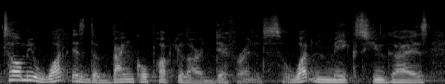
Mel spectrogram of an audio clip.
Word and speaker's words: Banco Popular: of the year at bangkok popular thank you very much did i pronounce that correctly banko popular banco popular wonderful we are known as popular popular yes yes i'm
